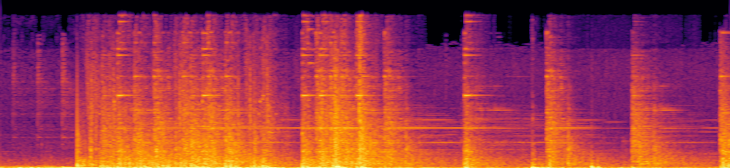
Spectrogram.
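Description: Sustained bursts of gunfire from the video game Transience, loud and dense, with rapid shots clustering into volleys separated by brief gaps and sharp heavier reports throughout.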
